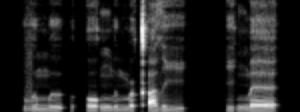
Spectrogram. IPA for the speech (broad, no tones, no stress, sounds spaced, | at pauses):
β ɯ m ɯ ʔ | o ŋ͡m ɨ m ə˞ kʼ a ð i | i ŋ͡m ɛ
